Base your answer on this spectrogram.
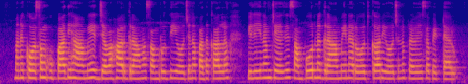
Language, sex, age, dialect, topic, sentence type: Telugu, female, 25-30, Telangana, banking, statement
